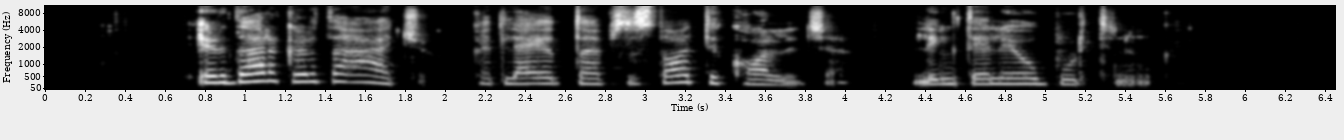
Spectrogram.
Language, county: Lithuanian, Kaunas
